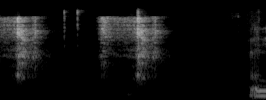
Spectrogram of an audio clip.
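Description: Two short clicks about a second apart, from a computer mouse paging through an online catalogue; a woman starts speaking near the end.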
